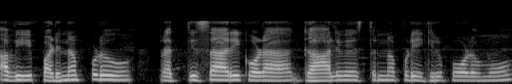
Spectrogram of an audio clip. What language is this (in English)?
Telugu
